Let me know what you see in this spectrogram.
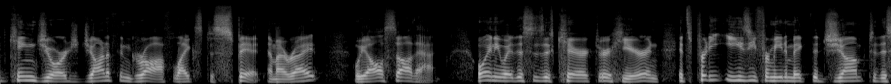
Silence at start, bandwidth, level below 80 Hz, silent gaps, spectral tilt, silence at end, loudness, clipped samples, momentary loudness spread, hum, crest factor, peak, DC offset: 0 s; 17 kHz; -74 dBFS; none; -4.5 dB/octave; 0 s; -27 LUFS; under 0.1%; 5 LU; none; 20 dB; -6 dBFS; under 0.1%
